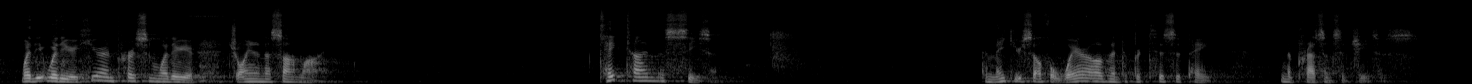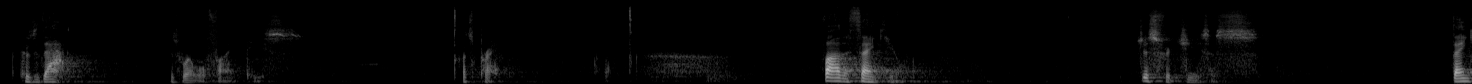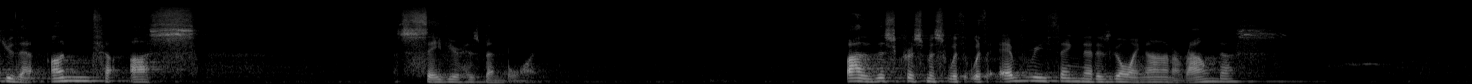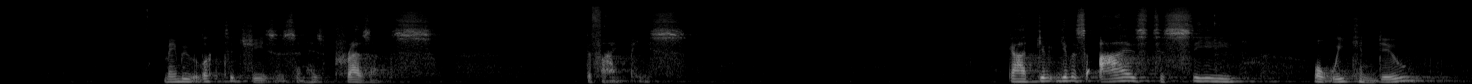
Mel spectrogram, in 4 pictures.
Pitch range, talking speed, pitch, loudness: 125-155 Hz, 90 wpm, 135 Hz, -38 LUFS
